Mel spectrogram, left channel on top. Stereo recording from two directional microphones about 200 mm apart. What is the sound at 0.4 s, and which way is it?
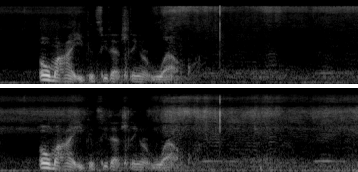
Speech, 20° left (ahead or behind).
